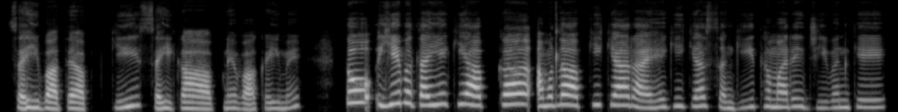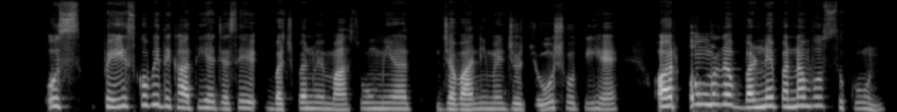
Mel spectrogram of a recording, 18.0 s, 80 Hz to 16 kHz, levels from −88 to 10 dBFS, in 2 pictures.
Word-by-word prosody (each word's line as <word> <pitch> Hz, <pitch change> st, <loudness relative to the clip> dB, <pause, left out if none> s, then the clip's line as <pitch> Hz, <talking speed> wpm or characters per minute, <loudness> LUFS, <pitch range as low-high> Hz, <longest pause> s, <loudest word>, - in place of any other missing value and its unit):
सही 225 Hz, +2 st, +3 dB
बात 195 Hz, -2 st, +3 dB
है 205 Hz, -, +4 dB
आप 185 Hz, -2 st, +1 dB, 0.2 s
की। 250 Hz, +7 st, -2 dB
सही 210 Hz, -9 st, -3 dB
कहा 200 Hz, +2 st, +2 dB
आपने 195 Hz, +3 st, -7 dB
वाक़ई 195 Hz, +1 st, -4 dB
में। 210 Hz, +8 st, -8 dB, 0.5 s
तो 380 Hz, +1 st, +6 dB
ये 310 Hz, +5 st, +4 dB
बताइए 330 Hz, -3 st, +3 dB
कि 340 Hz, +1 st, -4 dB
आपका 310 Hz, +1 st, +5 dB
अ, 330 Hz, -, +2 dB
मतलब 290 Hz, +3 st, +4 dB
आपकी 305 Hz, +1 st, +3 dB
क्या 300 Hz, -1 st, +5 dB
राय 235 Hz, -7 st, +2 dB
है 235 Hz, +3 st, -6 dB
कि 275 Hz, +3 st, -7 dB
क्या 270 Hz, +1 st, -2 dB
संगीत 235 Hz, 0 st, -9 dB
हमारे 250 Hz, 0 st, -2 dB
जीवन 220 Hz, +2 st, -8 dB
के 235 Hz, -1 st, -7 dB, 0.9 s
उस 265 Hz, 0 st, -4 dB, 0.3 s
पेस 255 Hz, +1 st, -1 dB
को 310 Hz, +3 st, -4 dB
भी 320 Hz, +1 st, -3 dB
दिखाती 230 Hz, -4 st, -2 dB
है, 215 Hz, -, -3 dB
जैसे 195 Hz, +2 st, -8 dB, 0.2 s
बचपन 195 Hz, +3 st, -4 dB
में 195 Hz, -1 st, -7 dB
मासूमियत, 185 Hz, +2 st, -5 dB, 0.4 s
जवानी 170 Hz, +1 st, 0 dB
में 185 Hz, 0 st, -9 dB
जो 180 Hz, 0 st, -7 dB
जोश 195 Hz, +8 st, -9 dB
होती 190 Hz, -1 st, -13 dB
है 170 Hz, 0 st, -6 dB, 0.4 s
और 280 Hz, +1 st, +9 dB, 0.2 s
उम्र 330 Hz, 0 st, +1 dB
बढ़ने 235 Hz, +2 st, +3 dB
पर 255 Hz, -1 st, -2 dB
ना 260 Hz, +3 st, +2 dB
वो 285 Hz, 0 st, -6 dB
सुकून? 195 Hz, -, -14 dB
225 Hz, 165 wpm, -22 LUFS, 195-280 Hz, 0.9 s, और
